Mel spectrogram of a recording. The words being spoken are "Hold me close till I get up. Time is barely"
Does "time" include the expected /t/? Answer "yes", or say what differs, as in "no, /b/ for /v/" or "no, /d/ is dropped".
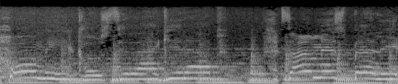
no, /s/ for /t/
